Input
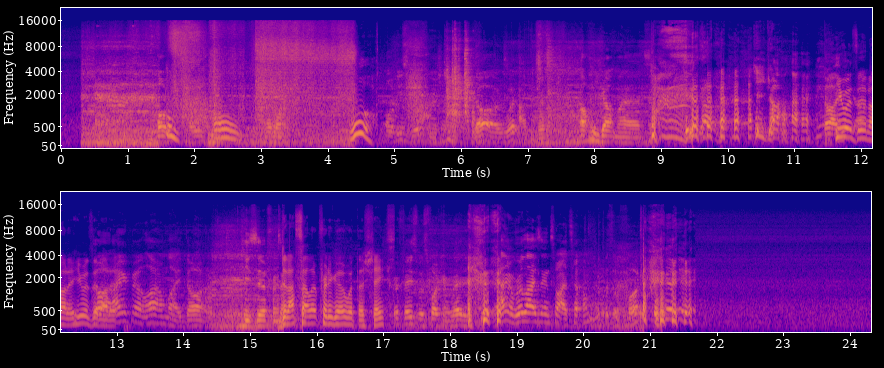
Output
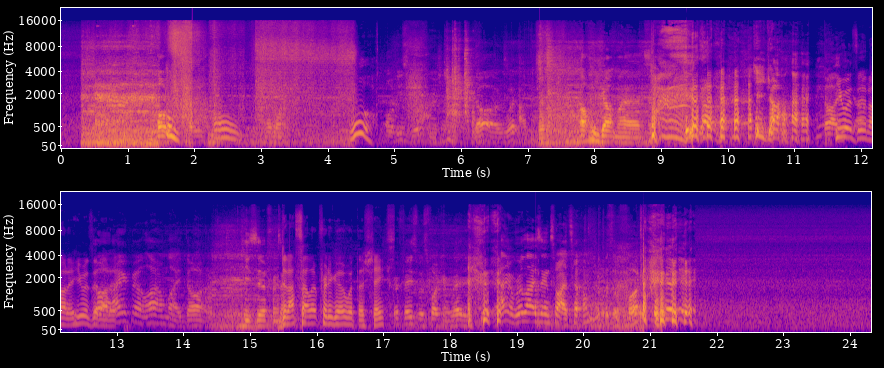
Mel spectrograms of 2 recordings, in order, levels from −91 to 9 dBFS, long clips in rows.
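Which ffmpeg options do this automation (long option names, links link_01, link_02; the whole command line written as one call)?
ffmpeg -i in.wav -af "asetnsamples=nb_out_samples=441:pad=0,asendcmd='1.96 volume volume 1dB;7.17 volume volume 10dB;11.21 volume volume 1dB;19.27 volume volume 9dB',volume=10dB" out.wav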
